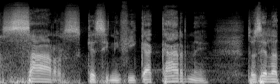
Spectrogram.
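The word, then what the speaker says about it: σάρξ: En griego, pues se pronuncia la palabra sars, que significa carne.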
